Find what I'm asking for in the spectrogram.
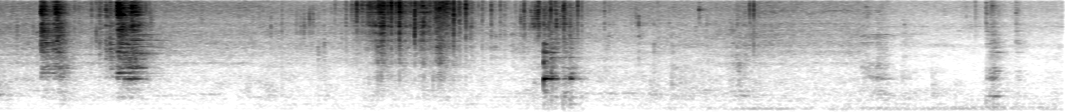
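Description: Mutton kola urundai balls deep-frying in batches in hot oil: a low steady sizzle beneath intermittent stirring, scraping and clinks of a metal ladle against the pan, close up with no voices.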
